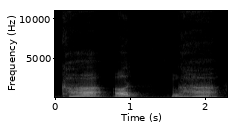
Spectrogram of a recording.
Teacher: बोलने में हमारी मुख से ज़्यादा अधिक हवा निकल रही है, इसे महाप्राण कहा गया है। हमारे मुख से बोलने में ज़्यादा सांस की प्रयोग हो रही है, ये का वर्ग।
